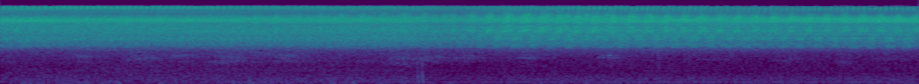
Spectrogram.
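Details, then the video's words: Cicada males in summer sing a constant, sizzling buzz with a slight rhythmic pulsing, made by flexing their tymbals. A soft click is heard near the middle, and the drone swells a little afterward. "THE SOUNDS OF CICADAS ( semi goe ) THE SUMMER INSECT"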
